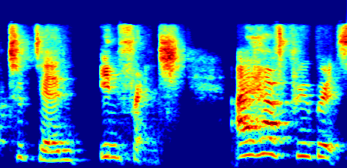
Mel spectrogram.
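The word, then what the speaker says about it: dix: And number 10 is 10. 10. And you may have noticed it's extremely similar to 6. Okay, the X is pronounced like S.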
